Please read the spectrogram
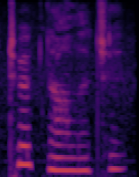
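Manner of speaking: ordinary delivery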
